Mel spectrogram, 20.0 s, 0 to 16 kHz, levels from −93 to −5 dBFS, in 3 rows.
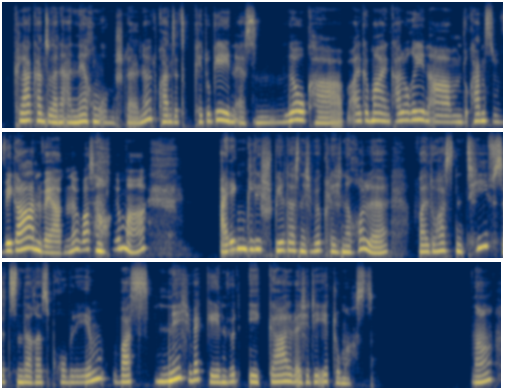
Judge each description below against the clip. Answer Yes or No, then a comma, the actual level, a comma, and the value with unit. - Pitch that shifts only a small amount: No, average, 4.5 semitones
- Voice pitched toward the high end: Yes, high, 195 Hz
